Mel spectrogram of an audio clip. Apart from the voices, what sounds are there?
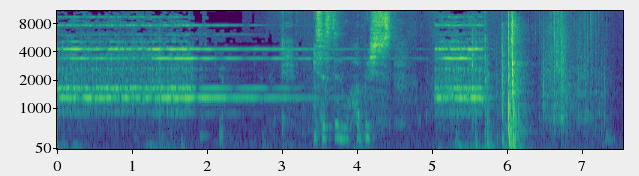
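telephone bell ringing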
